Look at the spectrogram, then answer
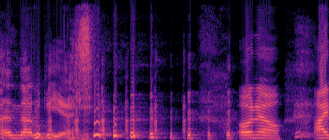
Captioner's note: women laughing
